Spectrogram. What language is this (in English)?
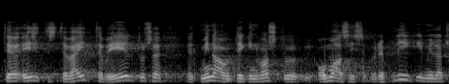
Estonian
